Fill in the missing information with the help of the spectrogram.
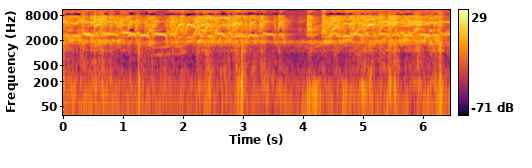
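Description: A dense chorus of many birds chirping and calling over one another, breaking off briefly about two-thirds of the way through and then resuming. A few sharp knocks sound over it, one near the start, one about a second in and one about three seconds in.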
